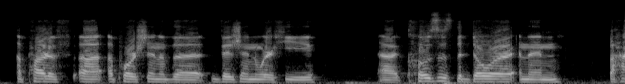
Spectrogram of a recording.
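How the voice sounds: A natural reading voice carries fairly even intonation.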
